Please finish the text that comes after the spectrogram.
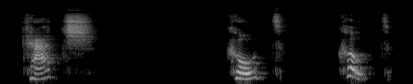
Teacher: The pronunciation is always the same, so with oat, but we change the vowel. We don't have the diphthong OU, but AU.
